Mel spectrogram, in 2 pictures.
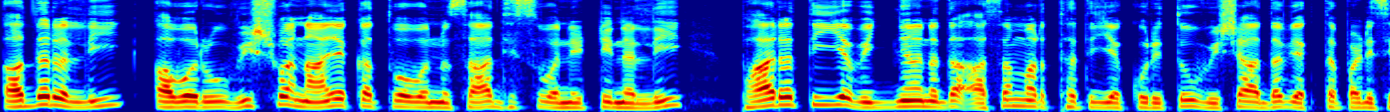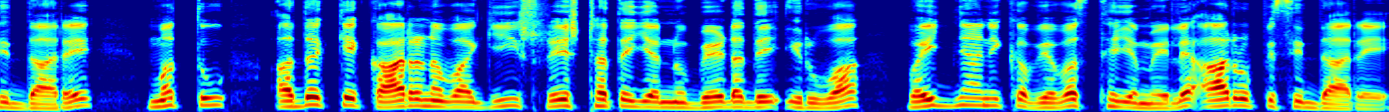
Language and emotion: Kannada, neutral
